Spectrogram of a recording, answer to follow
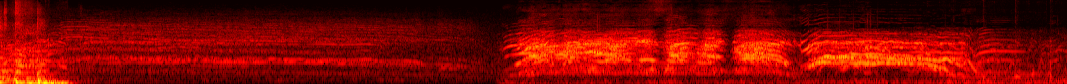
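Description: A song cuts off within the first second, leaving faint overlapping children's voices that fade away. About halfway through, a group of girls shouts a cheer together, loud and in several bursts with short breaks, and dies away near the end.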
